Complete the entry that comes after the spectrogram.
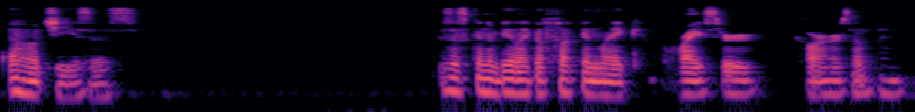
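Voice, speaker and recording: Young male podcast host, very low and raspy with vocal fry, blunt and foul-mouthed, chatting loosely. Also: level tone, a little slow, fairly bright tone, highs cut off. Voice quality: slightly raspy, gravelly. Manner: rambling, blunt. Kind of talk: casual chat, heavy swearing.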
